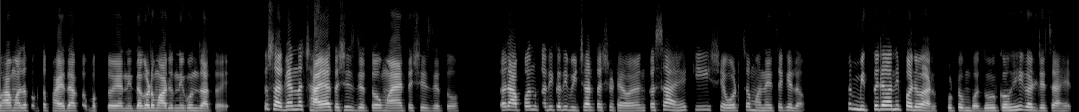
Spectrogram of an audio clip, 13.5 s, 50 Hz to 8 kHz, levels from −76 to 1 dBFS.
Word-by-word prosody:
हा 185 0 +5
माझा 185 +1 +1
फक्त 205 - -9
फायदा 180 +1 +3 0.2
बघतोय 175 +1 -2
आणि 175 0 -3
दगड 185 +1 +5
मारून 180 0 +3
निघून 180 0 -4
जातोय. 175 - -1 0.5
तो - - -3
सगळ्यांना 260 -2 +4
छाया 205 +2 +9
तशीच 215 0 -4
देतो, 195 -1 -2
माया 185 0 +4
तशीच 190 0 -8
देतो. 165 -1 -9 0.6
तर 230 - +1
आपण 245 +1 +2
कधी-कधी 240 0 -4
विचार 215 0 0
तसे 215 0 -5
ठेवावे 180 -3 -2
आणि 195 +1 -8
कसं 220 +3 -1
आहे 220 -1 0
की 245 0 -11
शेवटचं 200 0 -4
म्हणायचं 195 0 -5
गेलं 195 -5 -4 0.6
तर - - -3
मित्र 275 -1 +1
आणि 275 +1 +3
परिवार, 215 -8 +4
कुटुंब 190 -1 -4
दोघंही 200 +6 -1
गरजेचं 190 -5 -1
आहे. 170 0 -5
200 Hz, 175 wpm, -26 LUFS, 180-230 Hz, 0.6 s, छाया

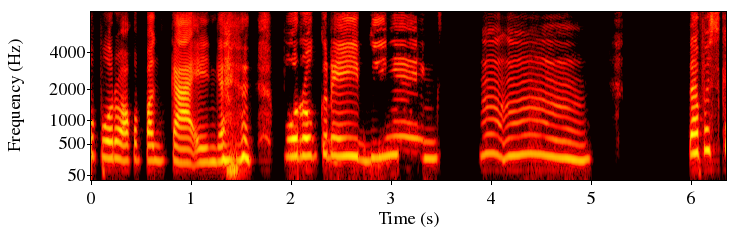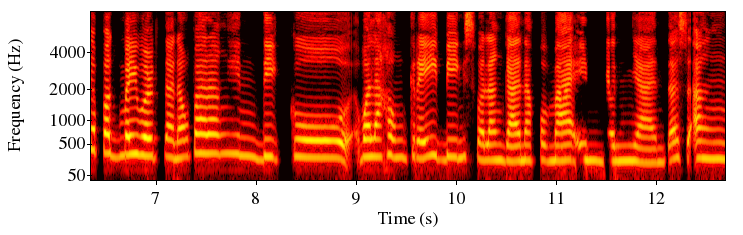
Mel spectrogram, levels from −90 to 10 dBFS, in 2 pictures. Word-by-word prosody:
puro 280 -3 0
ako 245 +1 0
pagkain, 225 -3 +1
ganun. 250 +4 0 0.3
Puro 305 +1 +2
cravings 305 -1 -3 0.4
mm. 310 -5 -6 1.0
Tapos 365 +3 +3
kapag 370 -5 +2
may 325 +3 +4
work 310 -2 +4
na 295 -2 0
no 280 - +1
parang 345 +1 +2
hindi 305 -4 -3 0.2
ko 300 - -4 0.6
wala 295 0 +5
akong 300 -1 -2
cravings, 290 +1 0
walang 250 -1 +1
gana 240 +1 +3
kumain, 245 0 0
ganyan. 230 -2 -2
Tapos 260 +2 -1
ang 275 0 +1
290 Hz, 120 wpm, -23 LUFS, 245-315 Hz, 1.0 s, wala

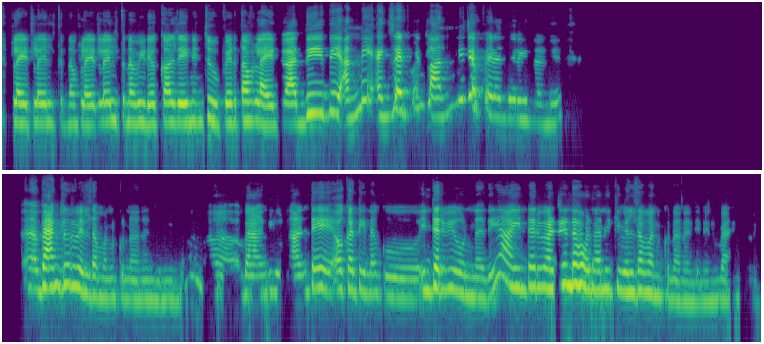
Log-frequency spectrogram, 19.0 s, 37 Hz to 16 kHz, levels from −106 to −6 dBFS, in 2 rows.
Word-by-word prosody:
ఫ్లైట్‌లో 205 0 +1
వెళ్తున్న 200 -1 -9
ఫ్లైట్‌లో 195 +2 -1
వెళ్తున్న 210 -1 -4
వీడియొ 200 -1 -1
కాల్ 210 0 +2
చేయి 205 0 +5
నేను 210 -1 -10
చూపెడతా. 205 0 0
ఫ్లైట్ 190 0 +2
అది 205 +8 +2
ఇది 295 +1 -1 0.2
అన్ని 340 - -2 0.2
ఎగ్జైట్మెంట్‌లో 310 +5 +2
అన్ని 360 - -6
చెప్పేయడం 270 -7 0
జరిగింది 225 -3 -7
అండి. 200 +1 -13 2.9
ఆ! 265 - 0 0.2
బాంగ్లోర్ 285 +2 +5
వెళ్దాం 205 -4 -3
అనుకున్నానండి 175 -1 -11
నేను. 170 +2 -15 0.4
ఆ! - - -11 0.4
బాంగ్లోర్ 210 +2 -5 0.2
అంటే 225 +6 -2 0.3
ఒకటి 245 -1 -2
నాకు 210 -2 -9 0.4
ఇంటర్వ్యూ 250 +1 +2
ఉన్నది. 190 -1 -6 0.2
ఆ - - +3 0.2
ఇంటర్వ్యూ 270 +1 -1
అటెండ్ 295 +3 +3
అవ్వడానికి 250 -3 0
వెళ్దాం 225 0 -1
అనుకున్నానండి. 170 -5 -10
నేను 165 0 -12
బాంగ్లోర్ 180 +2 -14
210 Hz, 120 wpm, -24 LUFS, 195-255 Hz, 2.9 s, చేయి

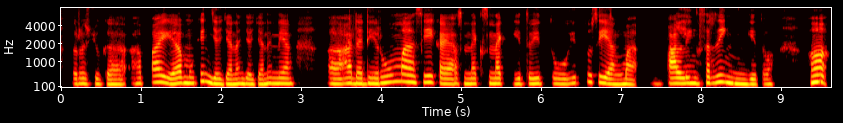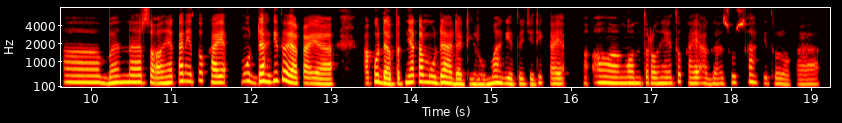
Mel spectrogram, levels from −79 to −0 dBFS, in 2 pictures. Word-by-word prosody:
terus 190 0 -3
juga 175 -2 -3
apa 205 +5 -2
ya? 200 -1 +3
Mungkin 220 +5 -1
jajanan-jajanan 185 +1 0
yang, 195 -1 -1 0.5
eee, 190 -1 +1
ada 200 -1 +1
di 200 -1 +1
rumah 260 +2 +1
sih 245 0 -1
kayak 190 -3 0
snack-snack 195 +1 -2
gitu 190 +1 -5
itu, 195 -1 -4
itu 265 - -24
sih 230 -4 +1
yang 175 0 0
ma 175 -2 -1 0.4
paling 205 +1 +3
sering 225 -4 +1
gitu. 180 0 -3 0.5
Heeh, 245 -1 +2
benar, 250 +2 +2
soalnya 225 +1 +2
kan 290 - +5
itu 275 +3 -4
kayak 235 -1 +4 0.2
mudah 280 -1 +4
gitu 315 +1 +2
ya, 230 -7 +7
Kak, 210 -1 +1
ya 195 -2 +3 0.5
aku 205 +6 0
dapatnya 210 +4 +3
kan 270 - +5
mudah 235 -2 +4
ada 185 - +4
di 185 - -8
rumah 185 +6 +2
gitu 190 -1 -2
jadi 185 +3 -5
kayak 195 0 -1 0.2
heeh, 230 +2 -1 0.2
ngontrolnya 210 -1 -1
itu 275 - -5
kayak 210 -4 -2
agak 195 +1 -5
susah 240 +3 -2
gitu 200 0 -9
loh 175 -2 -6
Kak. 175 +2 -7
205 Hz, 165 wpm, -25 LUFS, 190-235 Hz, 0.5 s, ya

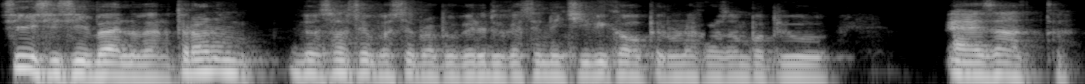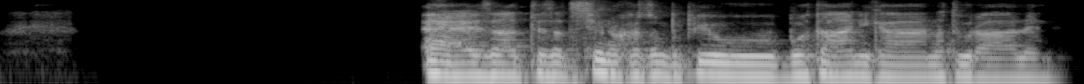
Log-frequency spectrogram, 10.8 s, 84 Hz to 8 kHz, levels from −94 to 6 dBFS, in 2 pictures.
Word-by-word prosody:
Sì, 200 -2 +4
sì, 150 -1 +3
sì, 150 0 +6
bello, 135 -2 +5
bello, 125 -1 -1
però 155 +4 +4
non 150 -2 +1
non 145 -1 0
so 155 +2 +1
se 150 0 0
fosse 135 0 -2
proprio 130 -1 -2
per 130 +1 +1
educazione 135 0 -1
civica, 135 +1 -1
o 130 - -2
per 125 0 -5
una 130 0 -2
cosa 125 0 -5
un - - -3
po' 125 0 -4
più 125 -2 -2 0.5
eh, 140 -2 +3
esatto. 130 -2 -2 2.1
Eh, 135 -3 +3
esatto, 130 0 -1
esatt 135 -2 -1
sì, 135 - -2
una 145 -3 +3
cosa 135 +1 -3
un - - 0
po' 130 - -4
più, 130 -2 +2
botanica, 125 -1 -2
naturale. 115 -3 -5
130 Hz, 195 wpm, -23 LUFS, 125-140 Hz, 2.1 s, sì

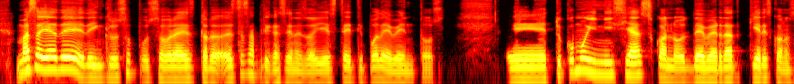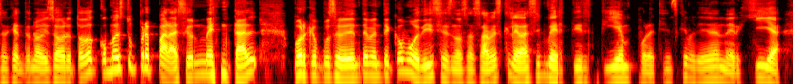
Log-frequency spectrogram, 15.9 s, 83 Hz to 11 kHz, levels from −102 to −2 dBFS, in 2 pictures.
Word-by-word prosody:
Más 180 +7 +6
allá 200 -1 +8
de 200 -8 +7
de 130 - -1
incluso, 125 +5 -6
pues, 110 -7 -12
sobre 115 -1 +2
estro 115 0 -1
estas 150 +6 -5
aplicaciones 95 -9 -6
o 90 - -4
y 95 +1 -4
este 105 +3 -5
tipo 115 0 -6
de - - 0
eventos, 85 -6 -7 0.7
eh, 115 0 +2
¿tú - - -7
cómo 185 +2 0
inicias 150 -2 +2
cuando 110 -4 0
de 110 +1 +3
verdad 110 +2 +2
quieres 120 0 -1
conocer 100 +1 -6
gente 105 +3 -6
nueva? 105 -2 -3
Y - - -9
sobre 110 -2 -1
todo, 175 +8 -2
¿cómo 175 +4 -1
es 200 - +2
tu - - -9
preparación 185 -9 +2
mental? 150 0 +2 0.3
Porque, 145 -1 +4
pues, 135 0 -6
evidentemente, 135 +4 +1
como 175 -4 0
dices, 125 -2 -5
¿no? 95 - -5
O - - -8
sea, 95 -1 -10
sabes 105 +6 -1
que - - -16
le - - +3
vas 105 +3 +2
a - - -10
invertir 110 -5 -3
tiempo, 115 -4 -5
le 80 - -8
tienes 100 0 -15
que 135 - -12
meter 105 -1 -9
energía. 110 +3 -4
115 Hz, 210 wpm, -24 LUFS, 105-145 Hz, 0.7 s, allá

